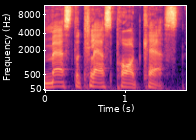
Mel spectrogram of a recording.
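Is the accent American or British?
American. It is said in an American English accent. "In America, they say"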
